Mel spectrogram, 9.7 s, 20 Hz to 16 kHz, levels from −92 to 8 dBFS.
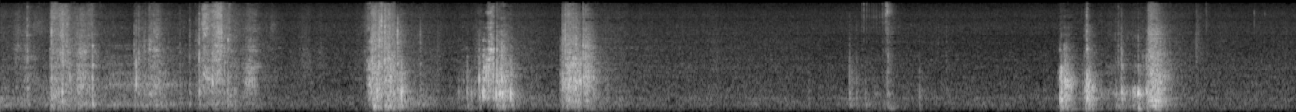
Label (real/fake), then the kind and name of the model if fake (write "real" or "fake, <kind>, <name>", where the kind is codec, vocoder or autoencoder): real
